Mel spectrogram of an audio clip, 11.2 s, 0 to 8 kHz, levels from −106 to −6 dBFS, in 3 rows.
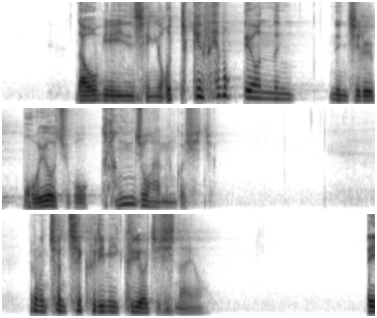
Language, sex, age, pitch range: Korean, male, 40-59, 140-205 Hz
